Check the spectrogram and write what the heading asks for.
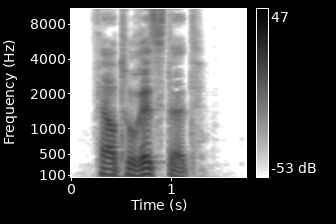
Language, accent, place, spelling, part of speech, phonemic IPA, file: German, Germany, Berlin, vertouristet, adjective, /ˌfɛɐ̯tuˈʁɪstət/, De-vertouristet.ogg
- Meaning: touristy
